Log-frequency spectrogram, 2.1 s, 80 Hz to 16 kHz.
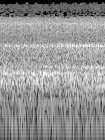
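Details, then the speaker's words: Supercharged engine with top-end rebuild and Comp Cams Evolution lifters, 14 hours run time, hot after about half an hour running, heard under the hood: steady even idle with low dull supercharger gear growl, normal. "can hear a little bit of dull growl from the supercharger gears that is normal"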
